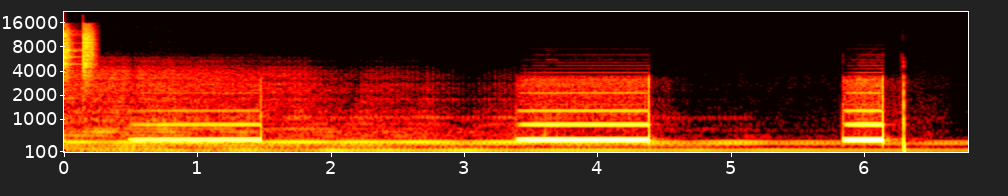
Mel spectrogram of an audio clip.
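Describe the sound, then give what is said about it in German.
Telephone call tones from a ringing-out call with a busy signal: three steady electronic beeps of about a second each, separated by silent gaps, the last one cut short, over a low constant hum. “Ich rufe den mal an.”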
